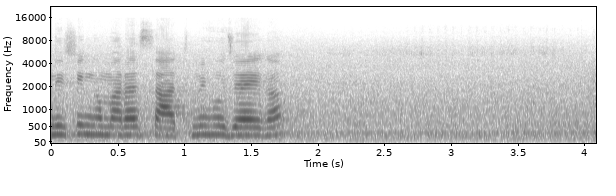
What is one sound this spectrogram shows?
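A sewing machine whirs.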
